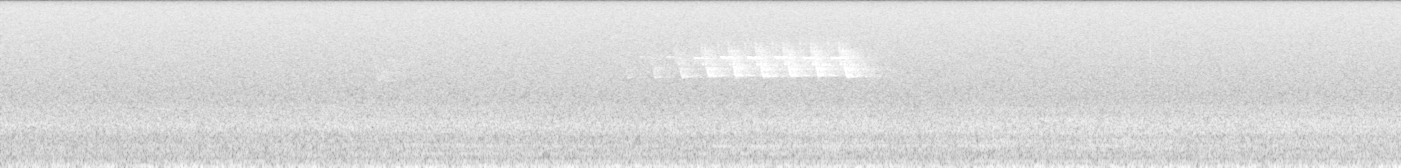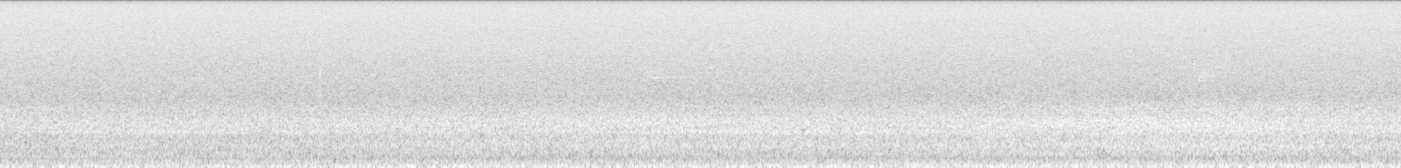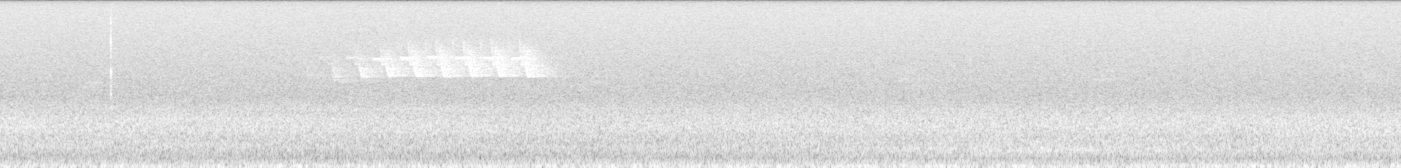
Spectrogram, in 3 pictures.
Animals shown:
Blue-headed Vireo (Vireo solitarius), Ovenbird (Seiurus aurocapilla)

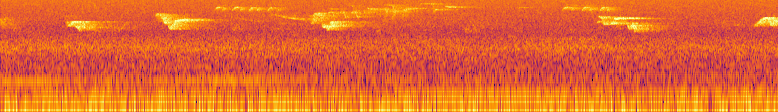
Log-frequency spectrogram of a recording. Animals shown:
Red-eyed Vireo (Vireo olivaceus), Blackburnian Warbler (Setophaga fusca), Black-capped Chickadee (Poecile atricapillus), Black-throated Blue Warbler (Setophaga caerulescens)

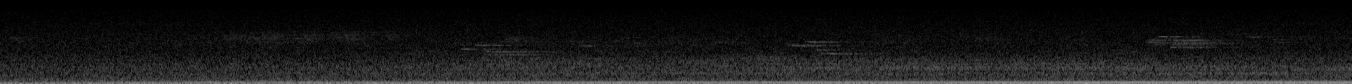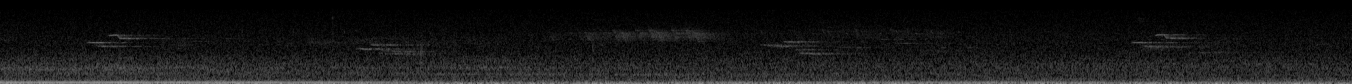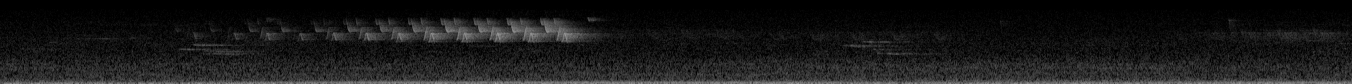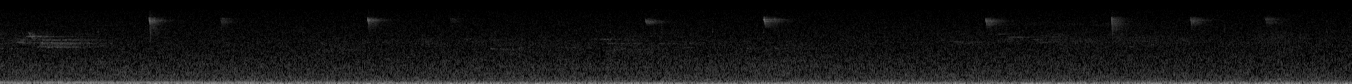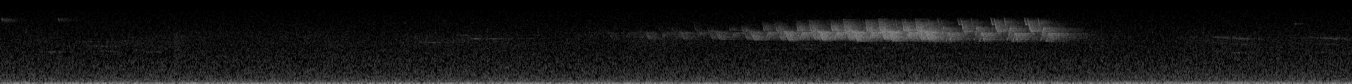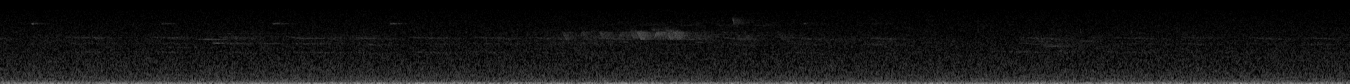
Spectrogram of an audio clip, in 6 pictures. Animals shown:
Ovenbird (Seiurus aurocapilla), Wood Thrush (Hylocichla mustelina), Eastern Chipmunk (Tamias striatus), Hermit Thrush (Catharus guttatus), Blue Jay (Cyanocitta cristata)

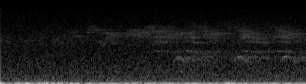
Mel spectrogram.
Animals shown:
Red-eyed Vireo (Vireo olivaceus), Ovenbird (Seiurus aurocapilla), American Crow (Corvus brachyrhynchos), Common Yellowthroat (Geothlypis trichas)

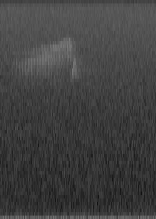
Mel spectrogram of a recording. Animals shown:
Northern Parula (Setophaga americana)

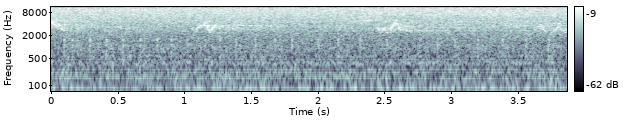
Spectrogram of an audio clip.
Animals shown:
Yellow-bellied Sapsucker (Sphyrapicus varius), Red-eyed Vireo (Vireo olivaceus)

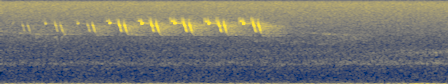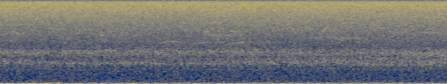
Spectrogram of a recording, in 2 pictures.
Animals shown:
Ovenbird (Seiurus aurocapilla)

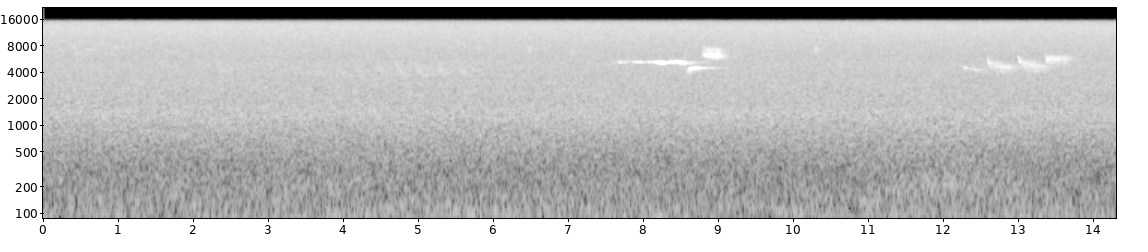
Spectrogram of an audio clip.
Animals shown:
Black-throated Blue Warbler (Setophaga caerulescens), Ovenbird (Seiurus aurocapilla), Black-throated Green Warbler (Setophaga virens)

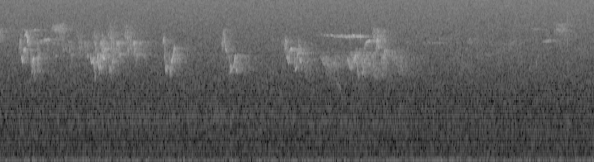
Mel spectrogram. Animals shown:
Scarlet Tanager (Piranga olivacea), Black-throated Green Warbler (Setophaga virens), Red-eyed Vireo (Vireo olivaceus), Ovenbird (Seiurus aurocapilla)

